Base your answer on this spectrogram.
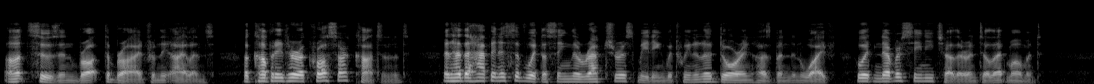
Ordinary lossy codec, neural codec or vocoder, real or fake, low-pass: Opus, 64 kbps; none; real; 7.2 kHz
